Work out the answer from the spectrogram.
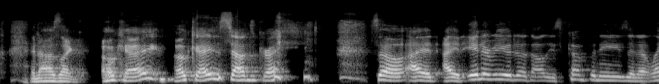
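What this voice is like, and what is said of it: Usual voice. Nothing is said of it.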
